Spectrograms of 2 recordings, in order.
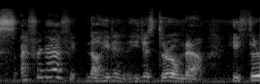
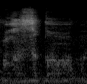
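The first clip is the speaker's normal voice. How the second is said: whispered awe; 4 dB quieter than usual. Retold or imitated. Retelling killer's reaction.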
